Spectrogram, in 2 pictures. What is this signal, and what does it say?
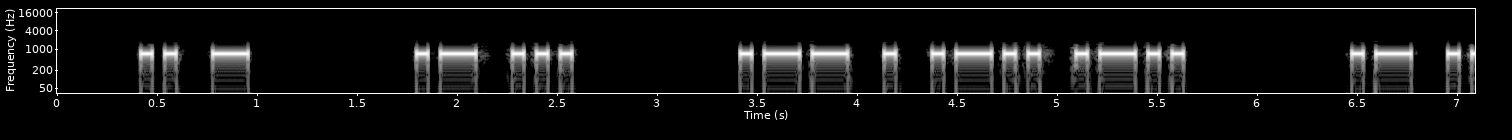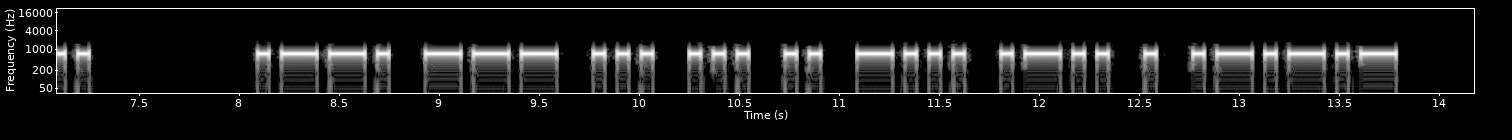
Morse code, heard as a keyed tone, about 20 wpm, 700 Hz. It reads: IT AS WELL AS POSSIBLE.
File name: CW / jodorowsky / 82 commandments 20-20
